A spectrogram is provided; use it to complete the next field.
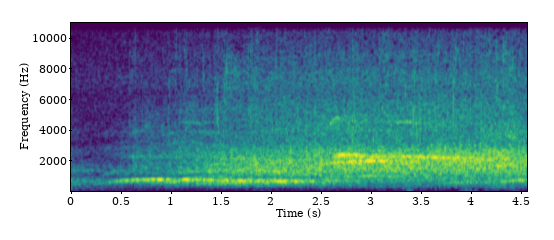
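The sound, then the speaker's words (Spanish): An audience breaks into applause while some of the men do not clap, a dense, steady wash of clapping that swells in after a brief quiet start and holds at full strength, with a thin sustained tone running faintly underneath. “Y los hombres no aplauden.”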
